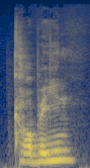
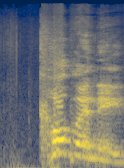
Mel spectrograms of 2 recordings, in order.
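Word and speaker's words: Kobeni: Once again, I was wrong. It's pronounced shit. Cobbini! That's how it's pronounced.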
